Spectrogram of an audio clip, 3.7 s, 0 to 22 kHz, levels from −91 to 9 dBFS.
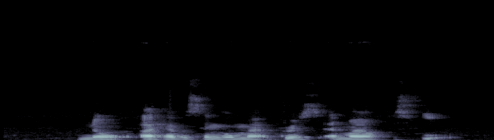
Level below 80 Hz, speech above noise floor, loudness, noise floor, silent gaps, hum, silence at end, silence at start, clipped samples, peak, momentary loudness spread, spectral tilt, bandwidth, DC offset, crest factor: -74 dBFS; 48 dB; -30 LUFS; -78 dBFS; none; none; 0.4 s; 0.6 s; under 0.1%; -12 dBFS; 17 LU; -7.5 dB/octave; 7.2 kHz; under 0.1%; 20 dB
